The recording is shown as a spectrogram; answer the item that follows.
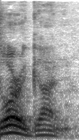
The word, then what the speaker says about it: Oregon: Like, Oregon is Oregon. Gun at the end.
